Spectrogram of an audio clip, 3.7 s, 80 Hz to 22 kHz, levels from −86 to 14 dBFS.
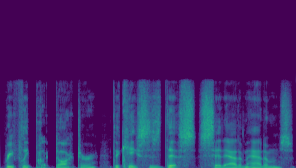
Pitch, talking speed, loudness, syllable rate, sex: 95 Hz, 160 wpm, -22 LUFS, 4.3 syllables/s, male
